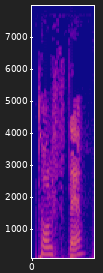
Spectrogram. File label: swedish twelfth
